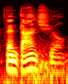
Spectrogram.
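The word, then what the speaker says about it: XXXTentacion: So how you say his name? XXX Tentacion. Tentacion. That's how you really.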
